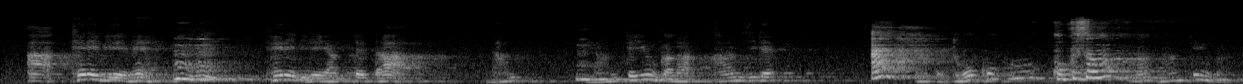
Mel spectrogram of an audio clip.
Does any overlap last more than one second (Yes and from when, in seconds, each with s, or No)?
No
